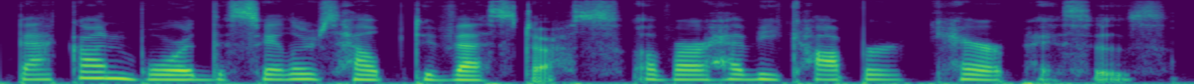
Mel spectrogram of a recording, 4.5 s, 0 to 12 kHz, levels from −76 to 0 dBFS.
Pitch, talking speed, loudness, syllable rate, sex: 190 Hz, 175 wpm, -18 LUFS, 5.0 syllables/s, female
